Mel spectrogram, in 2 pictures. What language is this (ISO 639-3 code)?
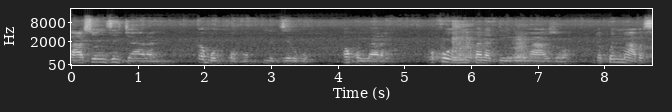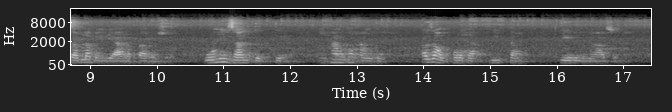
dag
